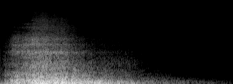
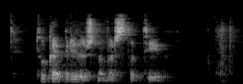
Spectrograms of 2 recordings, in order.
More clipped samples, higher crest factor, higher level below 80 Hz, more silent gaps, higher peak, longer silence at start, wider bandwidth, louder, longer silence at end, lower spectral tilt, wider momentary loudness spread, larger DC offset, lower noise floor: neither; second, 16 dB vs 26 dB; first, -20 dBFS vs -82 dBFS; neither; about the same, 0 dBFS vs 0 dBFS; about the same, 0 s vs 0.1 s; second, 8.2 kHz vs 11.5 kHz; first, -17 LUFS vs -20 LUFS; first, 0.95 s vs 0.1 s; first, -8.5 dB/octave vs 1 dB/octave; about the same, 18 LU vs 20 LU; neither; first, -55 dBFS vs -46 dBFS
